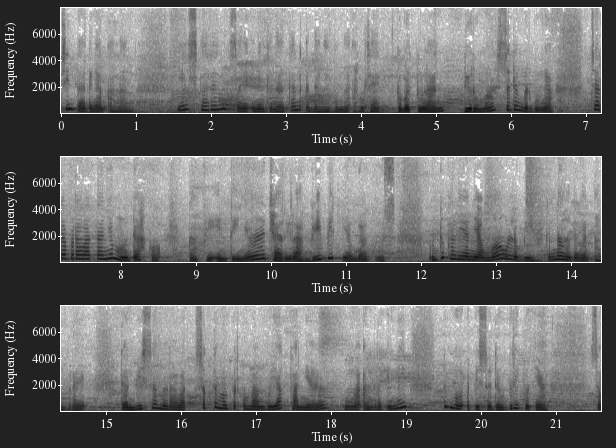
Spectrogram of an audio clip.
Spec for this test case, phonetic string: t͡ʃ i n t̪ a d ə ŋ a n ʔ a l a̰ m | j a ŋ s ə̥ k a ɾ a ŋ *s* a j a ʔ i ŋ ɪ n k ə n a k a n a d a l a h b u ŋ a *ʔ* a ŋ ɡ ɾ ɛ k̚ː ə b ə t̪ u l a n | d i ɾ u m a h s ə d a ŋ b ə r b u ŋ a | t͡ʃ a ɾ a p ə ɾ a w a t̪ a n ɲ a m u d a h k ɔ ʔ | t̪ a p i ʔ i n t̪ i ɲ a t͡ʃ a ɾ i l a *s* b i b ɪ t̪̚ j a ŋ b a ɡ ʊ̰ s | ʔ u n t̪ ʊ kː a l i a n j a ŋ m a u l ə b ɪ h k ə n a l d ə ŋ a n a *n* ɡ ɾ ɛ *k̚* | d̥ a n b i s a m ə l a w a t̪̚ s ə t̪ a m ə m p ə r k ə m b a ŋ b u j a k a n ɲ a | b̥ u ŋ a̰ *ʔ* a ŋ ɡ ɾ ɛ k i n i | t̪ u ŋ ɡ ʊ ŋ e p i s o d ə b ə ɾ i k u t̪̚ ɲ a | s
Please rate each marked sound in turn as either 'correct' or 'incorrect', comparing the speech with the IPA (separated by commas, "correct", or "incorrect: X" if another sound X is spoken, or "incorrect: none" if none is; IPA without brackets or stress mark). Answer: correct, correct, incorrect: h, incorrect: ŋ, correct, correct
